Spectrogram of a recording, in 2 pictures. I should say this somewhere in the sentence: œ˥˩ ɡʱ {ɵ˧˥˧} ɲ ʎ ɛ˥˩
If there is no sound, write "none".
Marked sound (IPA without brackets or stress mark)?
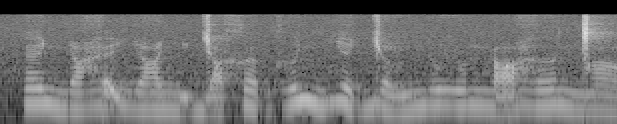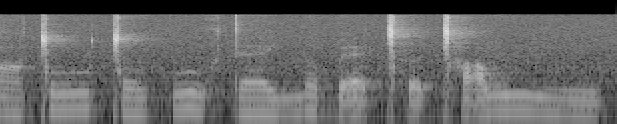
ɵ˧˥˧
